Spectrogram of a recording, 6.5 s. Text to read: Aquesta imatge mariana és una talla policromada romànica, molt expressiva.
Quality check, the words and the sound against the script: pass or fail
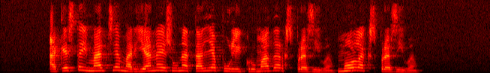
fail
